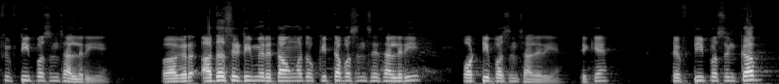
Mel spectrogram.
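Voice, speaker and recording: A male commerce tutor, lecturing a classroom and quizzing his students with quick questions. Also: a little high.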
